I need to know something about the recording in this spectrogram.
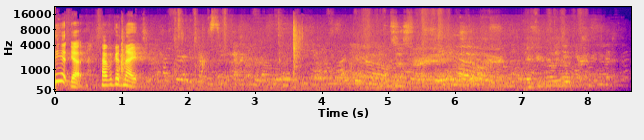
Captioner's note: audience chattering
